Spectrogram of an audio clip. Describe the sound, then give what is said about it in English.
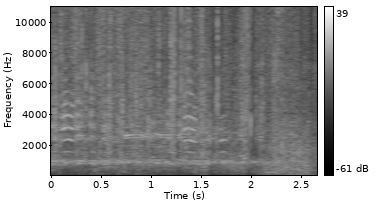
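A flock of geese honks continuously and loudly, their overlapping harsh calls forming a dense, chaotic chorus with no pauses. “Watch out for the geese!”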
